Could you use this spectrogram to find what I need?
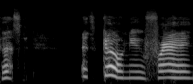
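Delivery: cute, high little voice. Voicing Squishy greeting Whisper as a new friend: voicing Squishy. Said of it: "Squishy's like".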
